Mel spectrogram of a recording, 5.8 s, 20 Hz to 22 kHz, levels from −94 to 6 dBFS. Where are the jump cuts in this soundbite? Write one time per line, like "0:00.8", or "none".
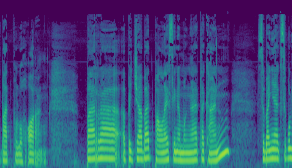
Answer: none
